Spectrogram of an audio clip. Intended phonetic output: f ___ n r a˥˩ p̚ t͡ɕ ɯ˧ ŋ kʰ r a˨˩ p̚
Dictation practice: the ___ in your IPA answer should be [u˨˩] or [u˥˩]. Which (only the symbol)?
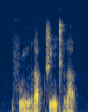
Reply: u˨˩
